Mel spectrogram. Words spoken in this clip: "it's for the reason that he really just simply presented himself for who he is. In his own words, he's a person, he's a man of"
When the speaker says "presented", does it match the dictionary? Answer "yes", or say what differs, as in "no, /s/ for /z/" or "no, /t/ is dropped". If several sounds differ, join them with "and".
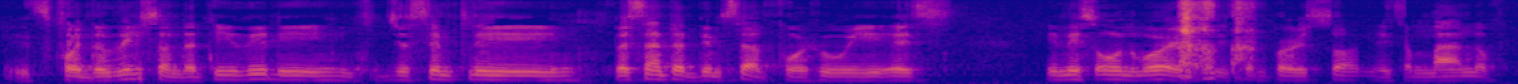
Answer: no, /s/ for /z/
